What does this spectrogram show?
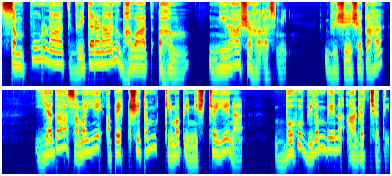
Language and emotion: Sanskrit, sad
